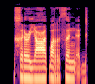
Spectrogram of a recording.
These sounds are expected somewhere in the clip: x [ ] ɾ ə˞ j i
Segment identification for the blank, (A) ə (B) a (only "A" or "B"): A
